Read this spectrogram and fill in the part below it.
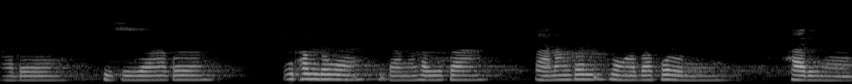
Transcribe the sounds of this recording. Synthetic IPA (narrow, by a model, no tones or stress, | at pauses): aɾɯ | zijabɯ | iŋkʰamdɔŋɔdanaɦajɯbad̥anaŋɡɯnlɔŋababɔɾɔni | haɾimɯ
